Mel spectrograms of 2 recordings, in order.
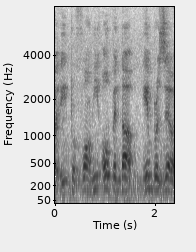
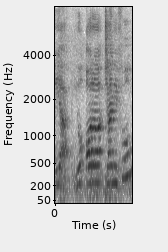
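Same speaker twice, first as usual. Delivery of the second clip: high, bad fake Chinese accent. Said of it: "I said".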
